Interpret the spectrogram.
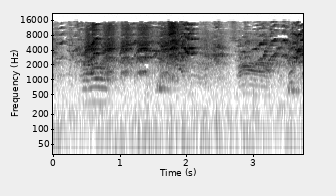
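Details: Lorikeets at a cafe produce grating, nasal squawks with stacked harmonics, one drawn-out screech in the first second, a sharper burst near two seconds and a rising ragged call toward the end, over low background hum.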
